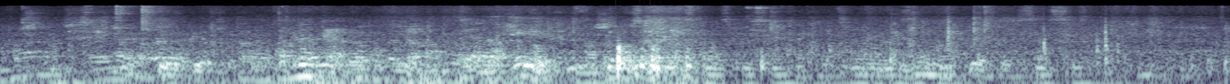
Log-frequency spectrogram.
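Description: Several people murmur and talk quietly in the background.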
